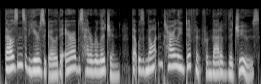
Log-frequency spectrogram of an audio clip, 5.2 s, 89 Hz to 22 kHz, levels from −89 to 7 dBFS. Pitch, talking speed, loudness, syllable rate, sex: 220 Hz, 220 wpm, -19 LUFS, 6.1 syllables/s, female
